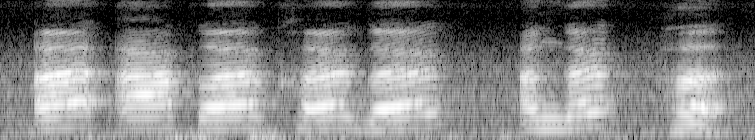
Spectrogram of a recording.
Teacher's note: इनको आप बोलेंगे तो आपकी वायु जो है कंठ से निकलती है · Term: कंठ वर्ण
